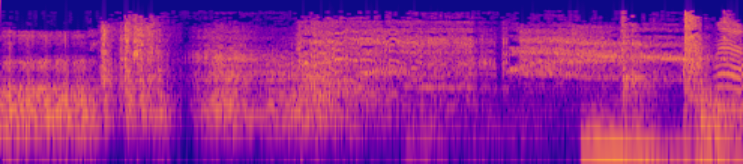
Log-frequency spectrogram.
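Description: A heavy dungeon door sound effect creaks and groans open in a long, loud, drawn-out screech, with a deep rumbling thud building underneath near the end.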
